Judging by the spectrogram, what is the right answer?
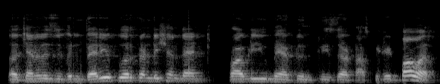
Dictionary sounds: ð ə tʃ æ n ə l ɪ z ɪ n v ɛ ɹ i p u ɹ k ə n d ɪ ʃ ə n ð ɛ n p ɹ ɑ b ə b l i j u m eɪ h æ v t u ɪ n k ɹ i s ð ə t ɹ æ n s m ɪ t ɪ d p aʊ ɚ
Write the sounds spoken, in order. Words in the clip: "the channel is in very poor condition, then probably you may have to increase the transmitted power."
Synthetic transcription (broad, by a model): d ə tʃ æ n ə l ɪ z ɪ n v ɛ ɹ i p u ɹ k ə n d ɪ ʃ ə n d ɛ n p ɹ ɑ b ə b l i j u m eɪ h æ v t u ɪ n k ɹ i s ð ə t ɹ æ s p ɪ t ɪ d p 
